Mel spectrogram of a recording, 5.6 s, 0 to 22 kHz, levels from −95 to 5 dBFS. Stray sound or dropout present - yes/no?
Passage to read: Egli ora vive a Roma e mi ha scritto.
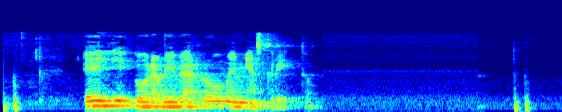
no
